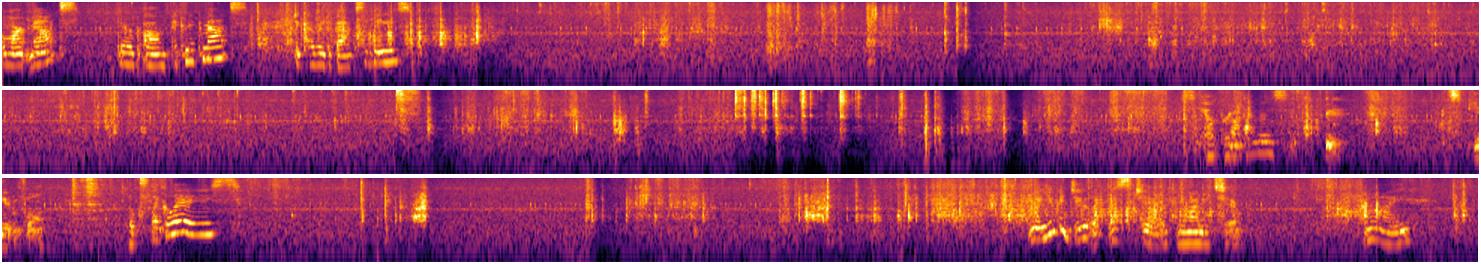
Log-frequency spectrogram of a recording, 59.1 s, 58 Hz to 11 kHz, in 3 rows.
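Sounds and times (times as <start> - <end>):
plastic mesh rustling and crinkling: 1.4 - 12.5, 13.4 - 24.9, 25.5 - 39.3, 40.0 - 45.2, 46.4 - 59.0.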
